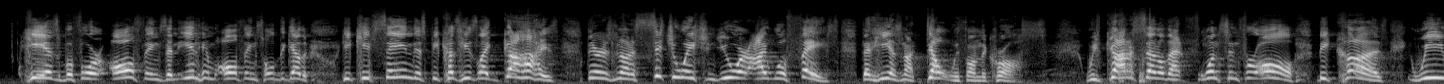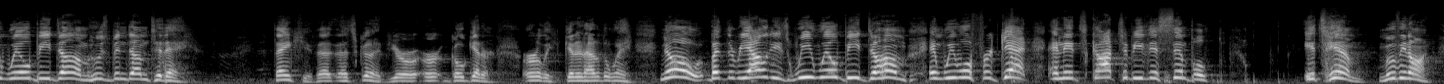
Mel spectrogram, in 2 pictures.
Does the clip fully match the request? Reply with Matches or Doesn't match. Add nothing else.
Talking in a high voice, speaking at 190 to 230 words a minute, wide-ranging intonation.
Matches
